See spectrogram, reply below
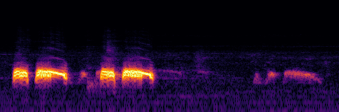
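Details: Spotted dove calling coo, played as a lure to provoke other doves. Two loud, low hooting phrases, each a short note then a longer one, followed about two seconds later by a quieter, fainter phrase. No other sounds.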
